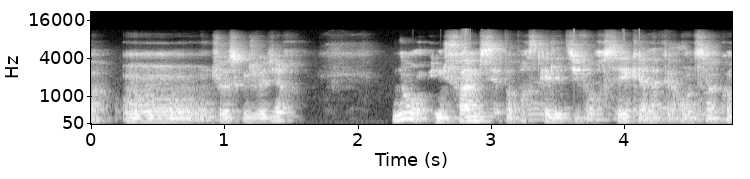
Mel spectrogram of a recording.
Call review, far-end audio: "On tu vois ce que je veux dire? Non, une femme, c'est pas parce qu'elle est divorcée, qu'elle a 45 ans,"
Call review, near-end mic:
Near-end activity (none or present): present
